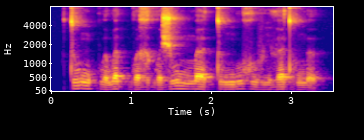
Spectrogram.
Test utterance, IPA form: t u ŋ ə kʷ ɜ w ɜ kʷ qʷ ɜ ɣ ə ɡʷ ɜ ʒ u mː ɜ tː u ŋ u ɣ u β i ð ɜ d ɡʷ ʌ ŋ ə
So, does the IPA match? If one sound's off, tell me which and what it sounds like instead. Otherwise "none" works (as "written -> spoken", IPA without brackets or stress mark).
qʷ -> ɡʷ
